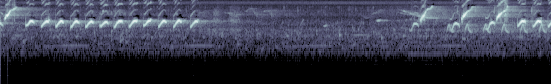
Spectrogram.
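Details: Northern cardinal song: a steep opening upslur, then about a dozen quick, evenly repeated slurred whistles, a two-second silence, and a fresh series of rising sweeps and repeated notes.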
